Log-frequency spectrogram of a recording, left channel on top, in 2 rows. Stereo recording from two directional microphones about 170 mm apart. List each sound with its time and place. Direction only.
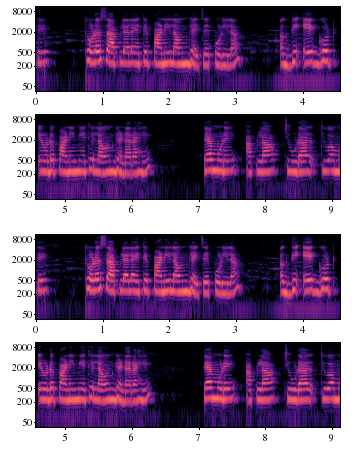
0.7 s a woman's voice: 15° right (ahead or behind)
